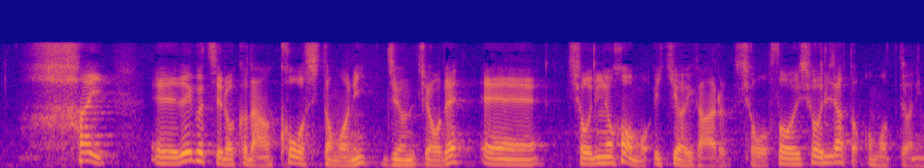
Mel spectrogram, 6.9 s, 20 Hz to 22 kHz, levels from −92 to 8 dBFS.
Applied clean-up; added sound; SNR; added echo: none; none; none; none.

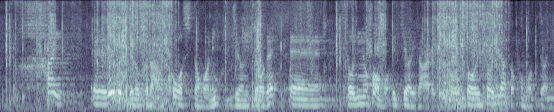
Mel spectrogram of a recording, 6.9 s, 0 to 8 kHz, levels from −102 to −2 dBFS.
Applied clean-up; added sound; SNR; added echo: none; Tearing; 2 dB; reverberation time 2.4 s.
